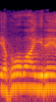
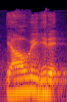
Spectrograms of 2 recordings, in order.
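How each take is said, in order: First: The name is pronounced as Yahova ire. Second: The name is pronounced as Yave ire. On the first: This is the usual Malayalam form. "മലയാളത്തിൽ യഹോവ ഇരെ എന്ന് നമ്മൾ പറയുന്നു" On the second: This is the Hebrew form. "എബ്രായ ഭാഷയിൽ അത് ഉച്ചരിച്ചിരിക്കുന്നത് യാഹ്വേ എന്നും യാവേ എന്നും"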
